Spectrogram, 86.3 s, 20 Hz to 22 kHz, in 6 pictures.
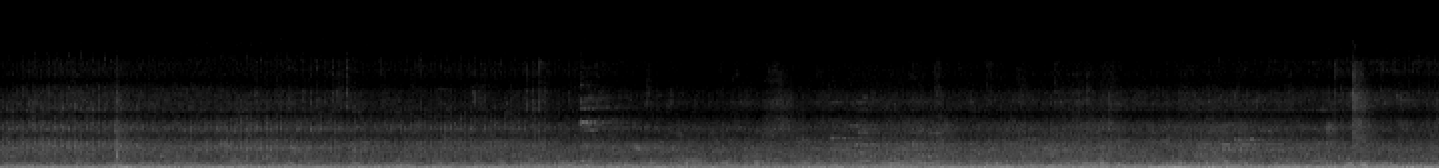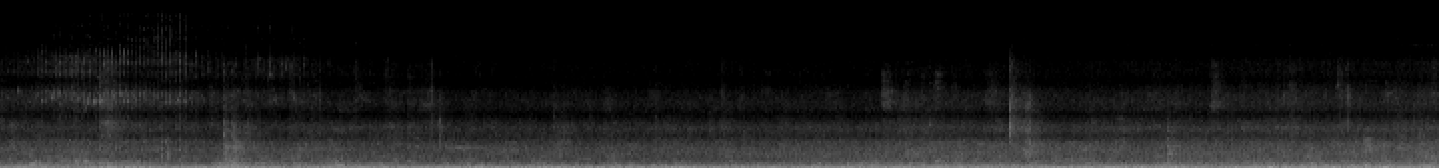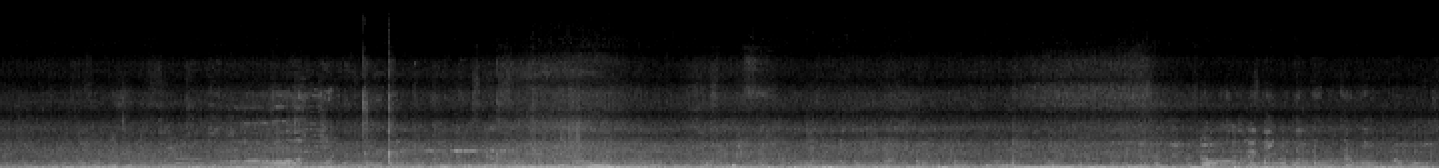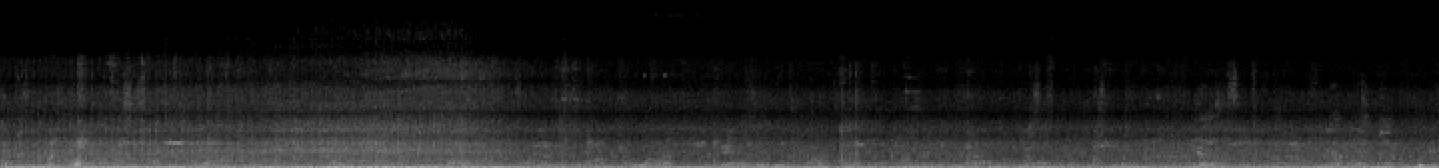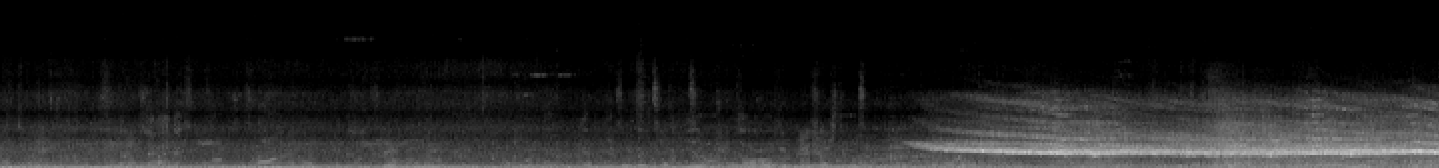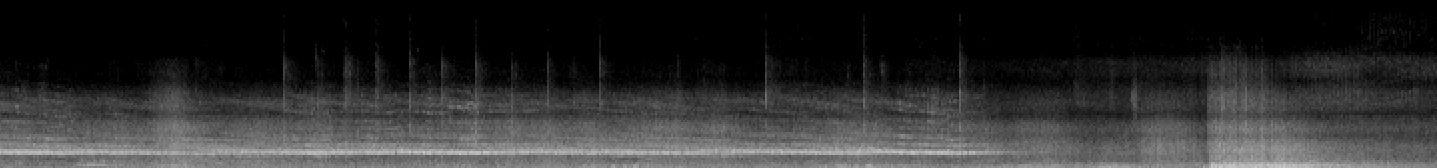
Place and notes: Brabanter Str., Köln, Deutschland - Summer night with rogue fireworks
City street, summer night, people talking, car traffic, cafés, and some people having their (most probably unauthorised) private fireworks. Recorded with Zoom H3-VR, converted to Binaural - use headphones.
Nordrhein-Westfalen, Deutschland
